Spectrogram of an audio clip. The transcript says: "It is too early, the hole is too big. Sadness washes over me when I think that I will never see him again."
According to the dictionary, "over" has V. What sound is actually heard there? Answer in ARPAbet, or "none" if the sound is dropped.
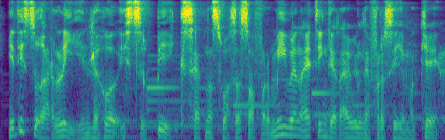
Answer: F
